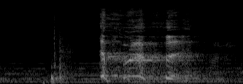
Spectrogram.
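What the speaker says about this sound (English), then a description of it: "I'll have to wait until he coughs, huh?" An old man coughs in the point-and-click horror game The Last Door, a short hoarse hack followed by a longer, rasping fit of two or three harsh throaty bursts, close and fairly loud.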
